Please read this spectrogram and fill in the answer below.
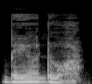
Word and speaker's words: Bao-Dur: Bao-Dur, who I pronounced his name wrong the whole video up until now. My name's Bao-Dur.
